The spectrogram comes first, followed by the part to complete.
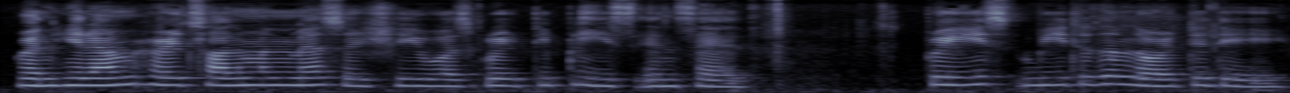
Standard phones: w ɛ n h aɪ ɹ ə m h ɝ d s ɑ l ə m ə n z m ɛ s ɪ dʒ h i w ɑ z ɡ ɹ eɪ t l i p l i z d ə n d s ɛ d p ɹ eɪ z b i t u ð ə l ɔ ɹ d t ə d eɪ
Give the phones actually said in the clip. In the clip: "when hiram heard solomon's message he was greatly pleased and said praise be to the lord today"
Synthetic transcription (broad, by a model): w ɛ n h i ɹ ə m h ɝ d s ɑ l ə m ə n m ɛ s ɪ dʒ h i w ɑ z ɡ ɹ eɪ t l i p l i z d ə n s ɛ d p ɹ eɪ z b i t u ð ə l ɔ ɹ d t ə d eɪ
